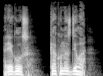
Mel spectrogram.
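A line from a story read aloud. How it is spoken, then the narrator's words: Quiet question. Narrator (Russian): тихо спросил Фауст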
